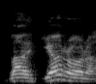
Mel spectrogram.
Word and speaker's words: Llorona: La Llorona is La Llorona.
